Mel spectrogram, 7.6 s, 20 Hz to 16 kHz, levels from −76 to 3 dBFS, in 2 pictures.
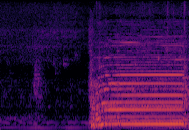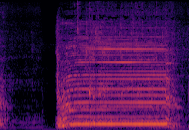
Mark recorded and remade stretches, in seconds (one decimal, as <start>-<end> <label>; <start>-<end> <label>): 0.0-1.3 recorded; 1.3-2.4 remade; 2.4-7.6 recorded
